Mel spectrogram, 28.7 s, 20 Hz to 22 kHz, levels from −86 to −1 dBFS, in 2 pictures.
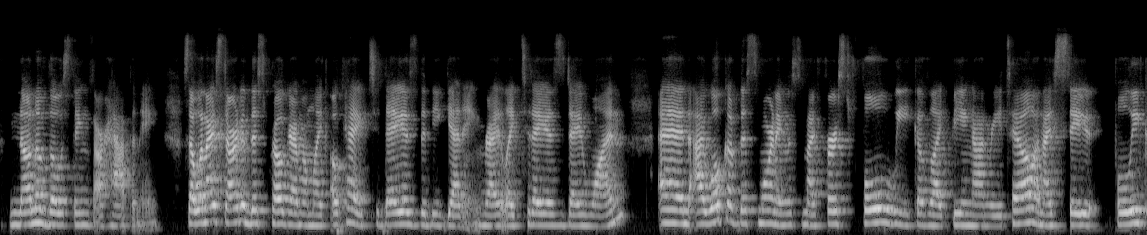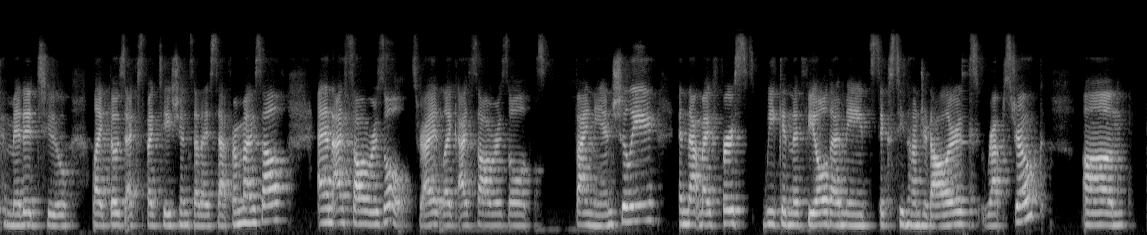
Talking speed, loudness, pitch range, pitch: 165 wpm, -25 LUFS, 190-220 Hz, 200 Hz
